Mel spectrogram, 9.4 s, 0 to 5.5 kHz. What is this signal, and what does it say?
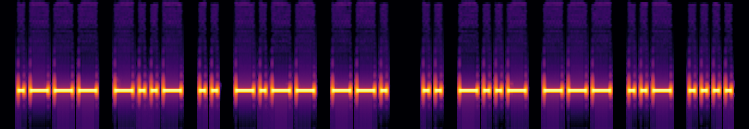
Morse code, heard as a keyed tone, about 16 wpm, 800 Hz. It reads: JXIYG IXOUH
